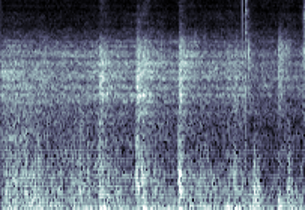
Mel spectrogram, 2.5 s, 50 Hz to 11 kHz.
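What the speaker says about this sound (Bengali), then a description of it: "সকাল সাতটা বেজে ২৬ মিনিটে ট্রেন একলাখি জংশন এন্টার করছে" LHB-coach Tebhaga Express train rolling into Eklakhi Junction in the early morning, a steady rumbling run with repeated wheel clacks over rail joints, heard close and continuous with no talk.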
